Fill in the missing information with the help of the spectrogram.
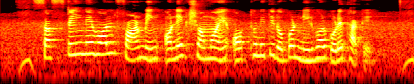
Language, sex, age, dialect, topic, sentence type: Bengali, female, 36-40, Standard Colloquial, agriculture, statement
